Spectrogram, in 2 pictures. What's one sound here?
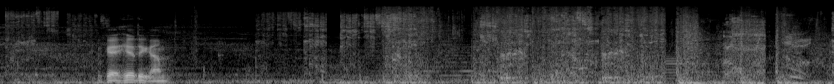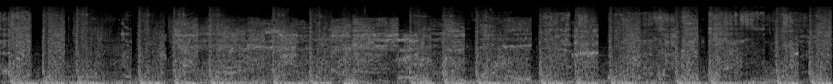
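A man talks into a microphone with animation.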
